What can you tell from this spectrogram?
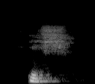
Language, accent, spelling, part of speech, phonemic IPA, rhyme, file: English, Southern England, ish, verb / adverb / noun / interjection, /ɪʃ/, -ɪʃ, LL-Q1860 (eng)-ish.wav
- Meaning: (verb) Pronunciation spelling of is; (adverb) 1. somewhat, reasonably, fairly 2. about, approximately; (noun) The letter which stands for the sh sound /ʃ/ in Pitman shorthand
